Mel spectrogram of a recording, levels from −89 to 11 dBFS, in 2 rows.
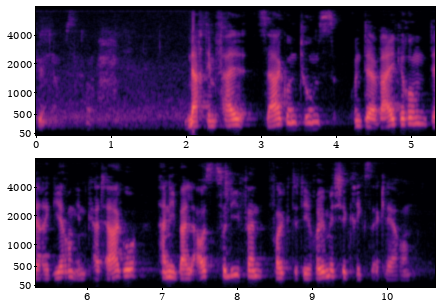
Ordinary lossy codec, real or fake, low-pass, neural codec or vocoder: AAC, 48 kbps; real; 7.2 kHz; none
